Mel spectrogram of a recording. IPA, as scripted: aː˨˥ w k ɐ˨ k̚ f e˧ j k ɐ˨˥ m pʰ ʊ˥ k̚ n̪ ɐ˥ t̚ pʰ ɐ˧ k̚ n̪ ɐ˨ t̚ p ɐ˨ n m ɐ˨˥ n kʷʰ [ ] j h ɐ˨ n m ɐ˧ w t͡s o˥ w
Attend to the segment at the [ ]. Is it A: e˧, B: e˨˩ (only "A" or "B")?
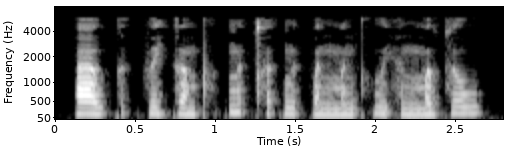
A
